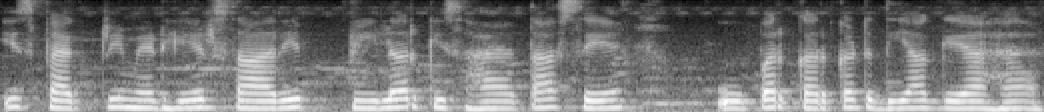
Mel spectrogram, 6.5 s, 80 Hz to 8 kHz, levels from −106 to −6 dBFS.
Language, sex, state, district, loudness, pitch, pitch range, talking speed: Hindi, female, Jharkhand, Palamu, -16 LUFS, 200 Hz, 190-210 Hz, 130 wpm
